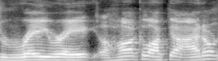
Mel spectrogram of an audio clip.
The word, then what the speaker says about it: Ray-Ray: weeks go on first i believe it's pronounced ray-ray okay sorry uh but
